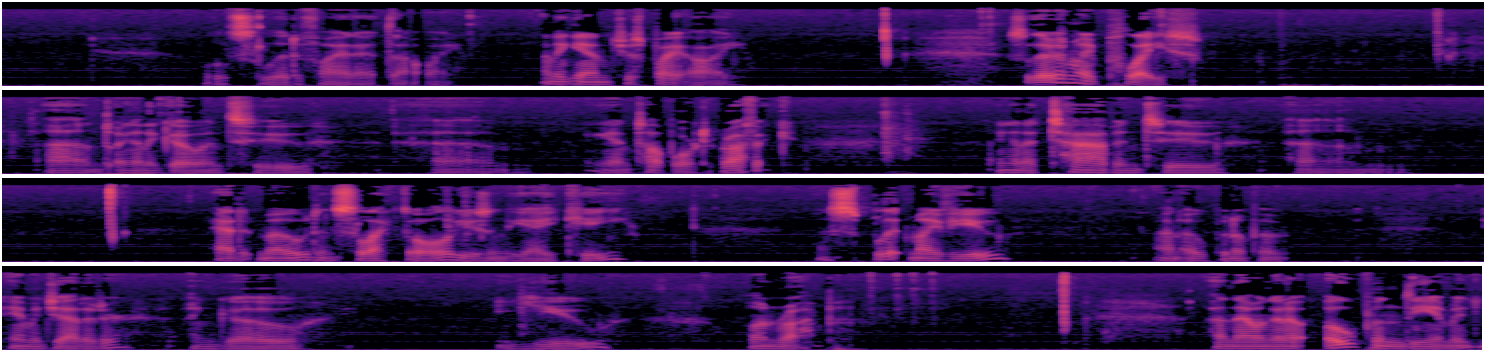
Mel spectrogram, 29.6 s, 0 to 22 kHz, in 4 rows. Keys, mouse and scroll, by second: 0.0-1.9 drag, 2.4-4.7 middle drag, 5.0-7.5 middle drag, 7.5 KP_7, 8.2 middle click, 11.9 Tab, 16.8 a, 17.3 a, 19.1-20.2 drag, 20.5 click, 21.3-23.3 drag, 24.9 u, 26.7-28.3 middle drag.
